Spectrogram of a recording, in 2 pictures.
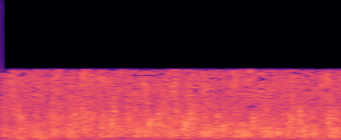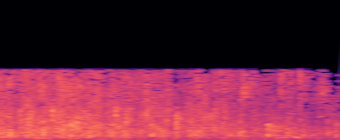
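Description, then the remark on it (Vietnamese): A large crowd of Buddhist followers claps steadily and continuously before the Dharma seat of Venerable Thích Phúc Tiến, head of Tường Vân monastery, Ho Chi Minh City; a dense, even wash of applause that holds its loudness throughout and eases off only slightly near the end. “Thưa các Phật tử, trước pháp tòa thầy Thích Phúc Tiến, thầy đang chủ trì tu viện Tường Vân, thành phố Hồ Chí Minh, xin tất cả bà con Phật tử cho một tràng pháo tay thật dài.”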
